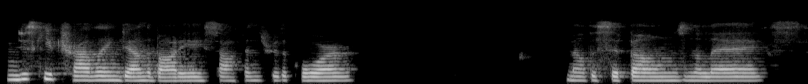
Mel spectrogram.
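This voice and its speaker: A woman yoga teacher leading a guided meditation in a soothing, unhurried, gently instructing way with long pauses. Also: lowish voice, little pitch movement. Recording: roomy echo, slightly muffled sound.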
